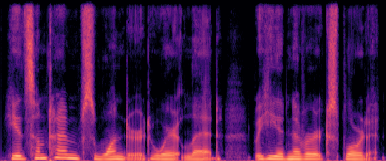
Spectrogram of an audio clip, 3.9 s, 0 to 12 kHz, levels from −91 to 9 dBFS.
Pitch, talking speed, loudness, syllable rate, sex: 195 Hz, 200 wpm, -16 LUFS, 6.4 syllables/s, female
